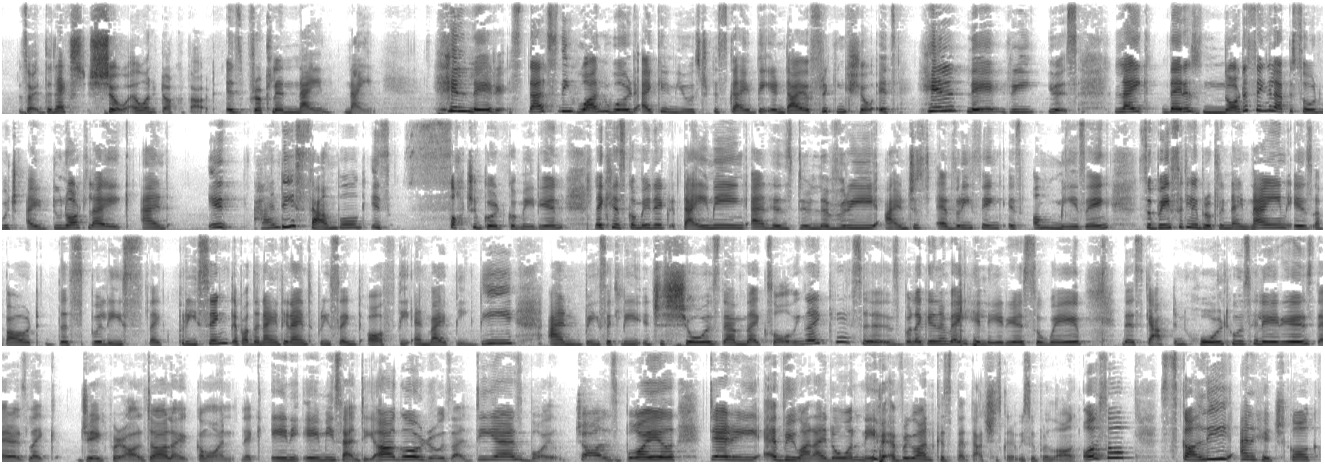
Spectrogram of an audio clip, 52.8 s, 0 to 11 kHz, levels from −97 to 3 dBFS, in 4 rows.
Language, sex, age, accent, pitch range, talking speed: English, female, 10-29, Indian, 230-290 Hz, 155 wpm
